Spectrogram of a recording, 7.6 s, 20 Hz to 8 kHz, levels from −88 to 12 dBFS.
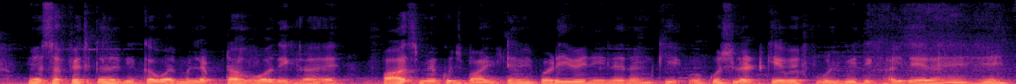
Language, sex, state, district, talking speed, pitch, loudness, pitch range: Hindi, male, Chhattisgarh, Bilaspur, 250 wpm, 125 Hz, -15 LUFS, 110-145 Hz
